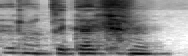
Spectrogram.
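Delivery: hushed, breathless confession; barely able to get the words out; whisper. Acted. Dreading to reveal the plans.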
